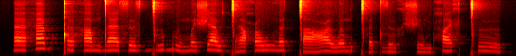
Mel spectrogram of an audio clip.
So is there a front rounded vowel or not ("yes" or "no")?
no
